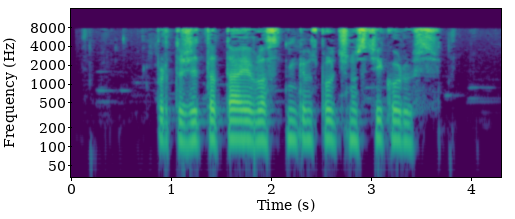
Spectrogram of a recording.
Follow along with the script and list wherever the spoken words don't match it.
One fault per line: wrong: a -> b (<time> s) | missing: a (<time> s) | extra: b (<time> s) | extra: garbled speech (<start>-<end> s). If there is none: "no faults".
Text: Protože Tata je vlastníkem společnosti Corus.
no faults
